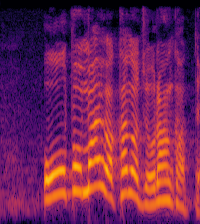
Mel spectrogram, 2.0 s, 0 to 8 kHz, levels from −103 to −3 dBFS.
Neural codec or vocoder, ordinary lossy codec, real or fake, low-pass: vocoder, 22.05 kHz, 80 mel bands, WaveNeXt; none; fake; 7.2 kHz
